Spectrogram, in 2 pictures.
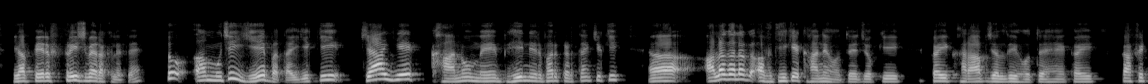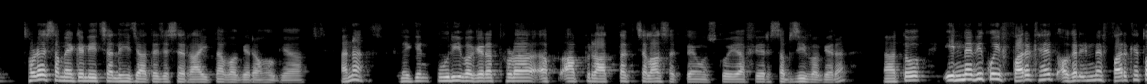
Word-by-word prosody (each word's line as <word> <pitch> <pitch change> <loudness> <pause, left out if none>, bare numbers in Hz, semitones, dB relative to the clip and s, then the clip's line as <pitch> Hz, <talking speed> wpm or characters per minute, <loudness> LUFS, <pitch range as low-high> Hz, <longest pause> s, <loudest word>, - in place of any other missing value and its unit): या 150 - +4
फिर 165 +1 +4
फ़्रिज 175 +1 +2
में 165 - +4
रख 135 -4 -3
लेते 110 - -7
हैं। 155 - -10 0.2
तो 280 - +4
अ, 190 - 0
मुझे 195 +7 +1
ये 190 - +3
बताइए 110 - -3
कि 205 +9 0 0.3
क्या 215 +5 +7 0.2
ये 230 +2 +7 0.2
खानों 140 +5 0
में 150 -2 -1
भी 145 +6 +2
निर्भर 165 -2 -1
करते 150 +4 -4
हैं 175 - -6
क्योंकि 190 +3 -4 0.3
अ, 145 - +1 0.6
अलग-अलग 235 0 +5
अवधि 160 -1 0
के 175 +1 +2
खाने 135 0 -1
होते 125 0 -5
हैं 125 - -2
जो 125 -1 -4
कि 135 +2 -3 0.4
कई 150 0 +3
खराब 140 -1 0
जल्दी 135 -1 0
होते 120 0 -3
हैं, 120 0 -7
कई 130 0 -1 0.3
काफ़ी 150 +2 -1 0.3
थोड़े 220 +5 +6
समय 185 -6 +1
के 165 - +3
लिए 160 -1 +3
चल 155 -2 -2
ही 145 0 0
जाते 130 -1 0
हैं, - - -4
जैसे 130 0 -3
रायता 115 +1 -2
वग़ैरह 115 -1 -3
हो 105 - -6
गया। 100 0 -7 0.4
है - - +1
ना? - - +1 0.4
लेकिन 150 +2 -3
पूरी 170 +2 +3
वग़ैरह 160 -1 +3
थोड़ा 160 0 +3 0.2
अप 140 - -6
आप 145 +1 0
रात 135 -2 +1
तक 150 -1 -2
चला 140 -1 0
सकते 125 0 -7
हैं 120 - -4
उसको 120 +2 -6
या 120 0 -1
फिर 130 -2 -3
सब्ज़ी 130 +5 -2
वग़ैरह। 115 -1 -4 0.4
अ, 135 0 +2
तो 190 +6 +1 0.2
इनमें 225 +3 +6
भी 255 - +4
कोई 245 - +6
फ़र्क 220 -1 +3
है? 230 +1 +3
अगर 175 +3 +2
इनमें 190 +3 0
फ़र्क 185 +4 +3
है 210 - -1
150 Hz, 210 wpm, -21 LUFS, 130-180 Hz, 0.6 s, क्या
